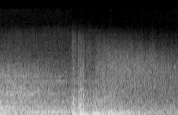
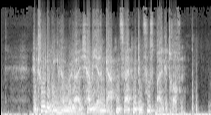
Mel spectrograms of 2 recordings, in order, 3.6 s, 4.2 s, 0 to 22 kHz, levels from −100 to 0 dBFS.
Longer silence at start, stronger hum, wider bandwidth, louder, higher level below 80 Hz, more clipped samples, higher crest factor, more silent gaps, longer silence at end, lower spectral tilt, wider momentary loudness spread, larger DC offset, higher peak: about the same, 0 s vs 0.05 s; neither; second, 5.2 kHz vs 17 kHz; second, -23 LUFS vs -6 LUFS; about the same, -24 dBFS vs -20 dBFS; second, under 0.1% vs 3%; first, 16 dB vs 6 dB; neither; about the same, 0 s vs 0 s; first, -10 dB/octave vs -5 dB/octave; about the same, 13 LU vs 12 LU; neither; second, -6 dBFS vs 0 dBFS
